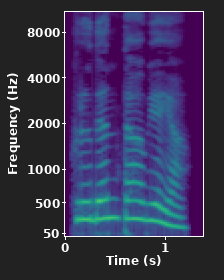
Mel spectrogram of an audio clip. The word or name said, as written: ಕೃದಂತಾವ್ಯಯ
